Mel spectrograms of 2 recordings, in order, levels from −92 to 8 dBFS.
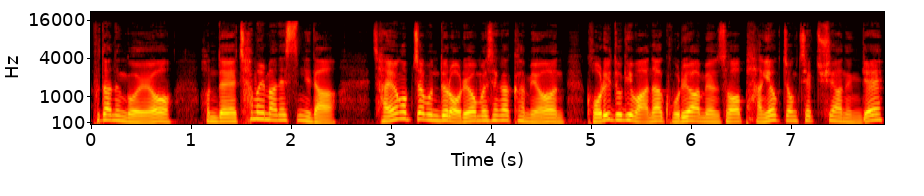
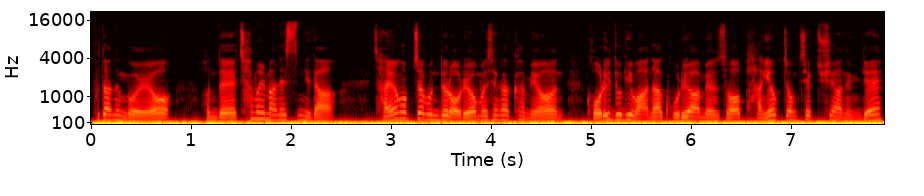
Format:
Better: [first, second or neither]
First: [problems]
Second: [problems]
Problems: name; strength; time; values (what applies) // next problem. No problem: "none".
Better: first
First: none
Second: low rumble; loud; throughout; 10 dB below the speech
